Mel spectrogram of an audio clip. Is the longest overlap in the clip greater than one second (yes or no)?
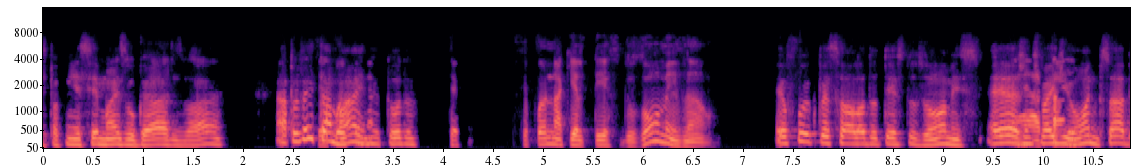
no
